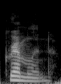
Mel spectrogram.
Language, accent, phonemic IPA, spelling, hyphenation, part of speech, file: English, General American, /ˈɡɹɛmlən/, gremlin, grem‧lin, noun, En-us-gremlin.ogg
- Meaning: 1. A contemptible person 2. An imaginary creature reputed to be mischievously inclined, for example, to damage or dismantle machinery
